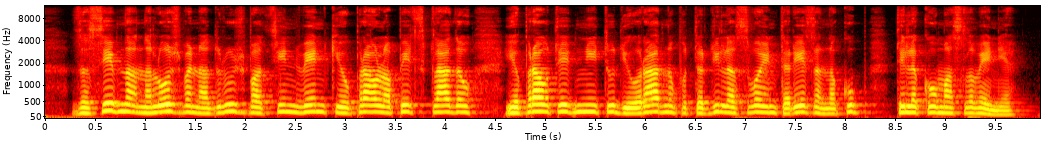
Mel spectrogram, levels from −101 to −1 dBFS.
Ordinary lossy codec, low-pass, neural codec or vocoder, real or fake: none; none; none; real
